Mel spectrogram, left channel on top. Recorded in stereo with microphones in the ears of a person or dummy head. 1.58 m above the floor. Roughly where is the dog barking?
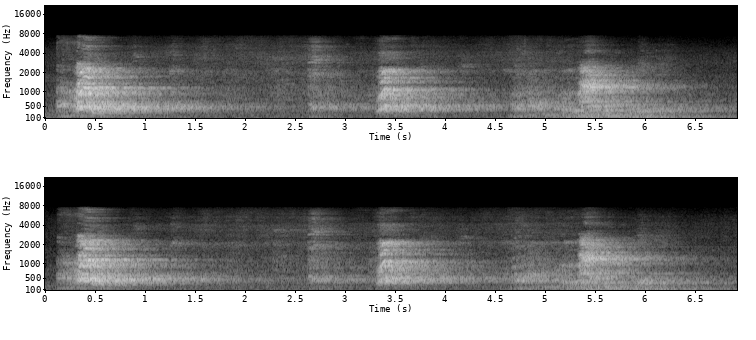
Left.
